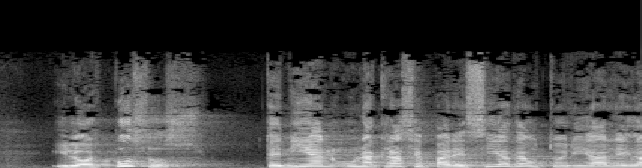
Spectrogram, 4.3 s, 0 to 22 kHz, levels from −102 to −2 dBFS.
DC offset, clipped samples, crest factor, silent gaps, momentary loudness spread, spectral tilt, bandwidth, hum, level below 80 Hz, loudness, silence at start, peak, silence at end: under 0.1%; under 0.1%; 14 dB; none; 8 LU; -4.5 dB/octave; 14.5 kHz; none; -58 dBFS; -15 LUFS; 0.4 s; 0 dBFS; 0 s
